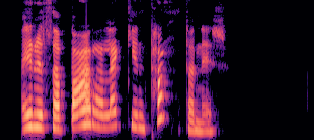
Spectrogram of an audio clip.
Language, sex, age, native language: Icelandic, female, 20-29, Icelandic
